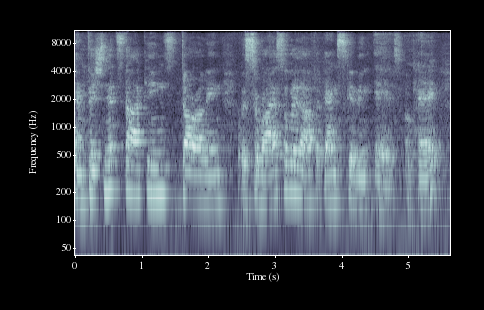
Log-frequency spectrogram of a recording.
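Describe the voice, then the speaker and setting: The woman's voice sits at a fairly low pitch with fairly even intonation and a moderate pace. Noticeable background noise can be heard. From Puerto Rico, raised in New York. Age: 60s. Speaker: cooking show host. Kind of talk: cooking demonstration to camera. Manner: flamboyant, sassy.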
